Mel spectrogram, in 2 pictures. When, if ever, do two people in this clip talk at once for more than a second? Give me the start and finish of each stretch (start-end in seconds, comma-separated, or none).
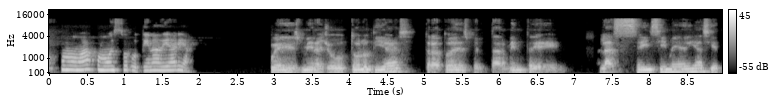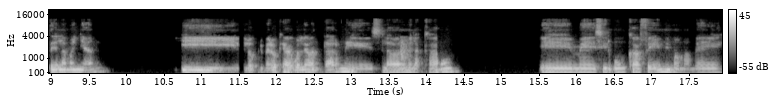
none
